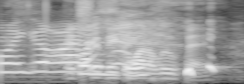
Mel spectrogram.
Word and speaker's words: Guadalupe: should be Guadalupe. My abuelita has a friend named Guadalupe, and that's how she says it. Guadalupe. Guadalupe. Guadalupe. Yeah. That's how you say it.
